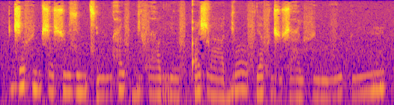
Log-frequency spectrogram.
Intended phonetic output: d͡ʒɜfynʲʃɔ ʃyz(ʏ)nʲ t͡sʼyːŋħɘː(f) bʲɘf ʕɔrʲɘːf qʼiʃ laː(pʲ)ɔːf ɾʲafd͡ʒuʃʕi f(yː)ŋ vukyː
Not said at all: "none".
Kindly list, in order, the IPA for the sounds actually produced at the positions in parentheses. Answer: y, f, bʲ, y

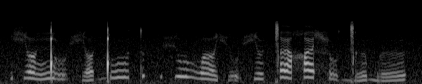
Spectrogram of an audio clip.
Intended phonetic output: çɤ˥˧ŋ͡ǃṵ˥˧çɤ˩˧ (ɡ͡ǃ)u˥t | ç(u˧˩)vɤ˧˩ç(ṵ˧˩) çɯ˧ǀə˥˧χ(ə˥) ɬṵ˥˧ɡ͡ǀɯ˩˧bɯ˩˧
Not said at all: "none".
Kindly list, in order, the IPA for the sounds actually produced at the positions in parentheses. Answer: ɡ͡ǃ, u˥, ṵ˧˩, ə˥

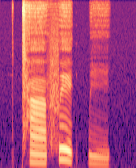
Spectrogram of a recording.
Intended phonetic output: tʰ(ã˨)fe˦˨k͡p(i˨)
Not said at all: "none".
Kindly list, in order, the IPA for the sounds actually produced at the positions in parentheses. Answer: ã˨, i˨

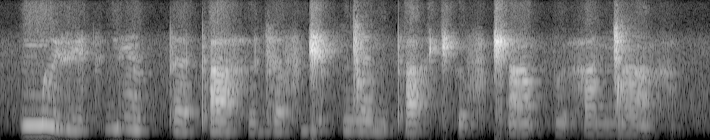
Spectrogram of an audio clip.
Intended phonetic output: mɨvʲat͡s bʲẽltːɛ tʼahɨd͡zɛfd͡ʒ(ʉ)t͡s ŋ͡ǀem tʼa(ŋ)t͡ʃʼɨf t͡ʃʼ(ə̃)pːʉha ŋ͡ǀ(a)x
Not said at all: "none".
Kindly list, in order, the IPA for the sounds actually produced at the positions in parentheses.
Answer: ɨ, x, ã, ã

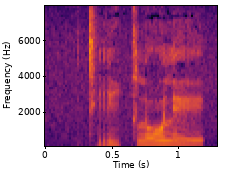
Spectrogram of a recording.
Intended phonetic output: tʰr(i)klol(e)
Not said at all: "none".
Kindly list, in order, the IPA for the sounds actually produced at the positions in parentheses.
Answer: i, e

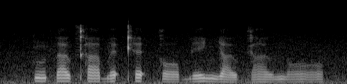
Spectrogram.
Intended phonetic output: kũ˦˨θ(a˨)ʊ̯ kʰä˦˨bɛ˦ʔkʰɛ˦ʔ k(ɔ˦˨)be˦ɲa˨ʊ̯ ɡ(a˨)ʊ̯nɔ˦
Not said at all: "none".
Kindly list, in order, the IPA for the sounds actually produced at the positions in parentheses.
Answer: a˦˨, ɔ˨, a˦

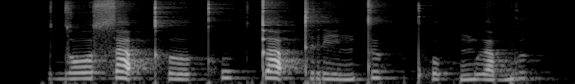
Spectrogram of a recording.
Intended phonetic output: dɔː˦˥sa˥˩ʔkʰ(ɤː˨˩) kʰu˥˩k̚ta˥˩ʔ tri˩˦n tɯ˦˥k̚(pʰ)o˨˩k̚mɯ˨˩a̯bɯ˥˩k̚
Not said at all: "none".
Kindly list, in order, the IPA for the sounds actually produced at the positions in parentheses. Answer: ɤː˨˩, pʰ

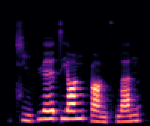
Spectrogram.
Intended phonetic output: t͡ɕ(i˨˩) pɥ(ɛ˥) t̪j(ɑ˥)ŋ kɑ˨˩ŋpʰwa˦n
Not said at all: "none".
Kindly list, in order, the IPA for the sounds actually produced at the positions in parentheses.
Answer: i˨˩, ɛ˥, ɑ˥

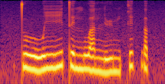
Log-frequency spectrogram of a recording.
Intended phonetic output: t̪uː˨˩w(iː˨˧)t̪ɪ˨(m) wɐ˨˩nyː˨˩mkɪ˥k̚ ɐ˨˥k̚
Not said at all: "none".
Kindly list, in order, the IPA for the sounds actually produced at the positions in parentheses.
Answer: iː˨˥, ŋ

